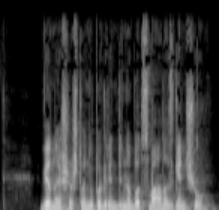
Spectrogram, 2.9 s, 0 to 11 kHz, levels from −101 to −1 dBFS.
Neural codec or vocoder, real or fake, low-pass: none; real; 9.9 kHz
